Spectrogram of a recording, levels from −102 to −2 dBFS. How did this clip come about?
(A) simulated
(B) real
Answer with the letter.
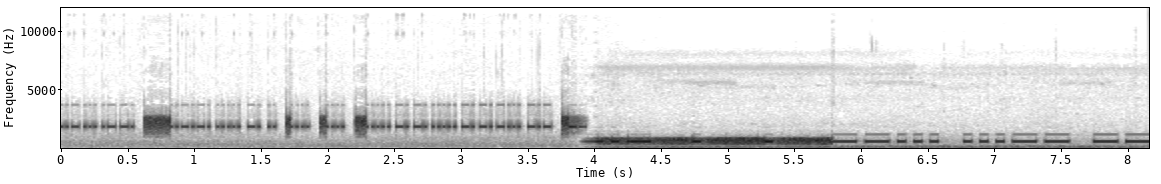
B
